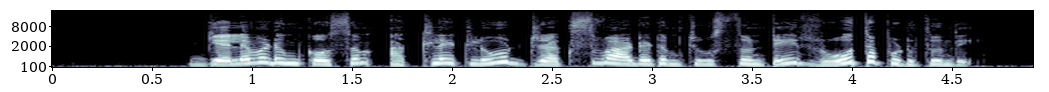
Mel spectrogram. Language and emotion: Telugu, disgusted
